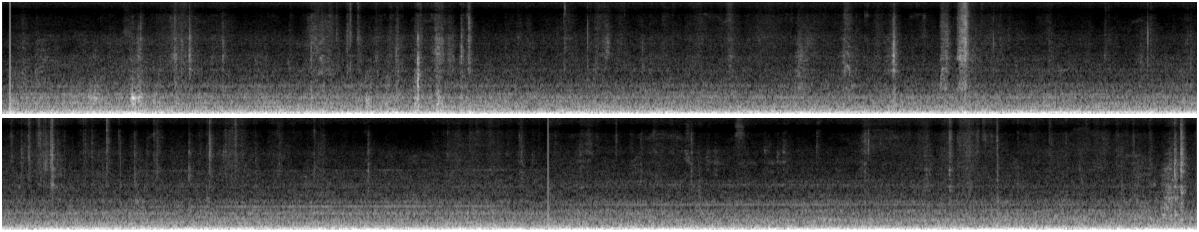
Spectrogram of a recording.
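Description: Steady low rumble inside the passenger car of an ICE high-speed train running at speed, with a few faint clicks now and then.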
